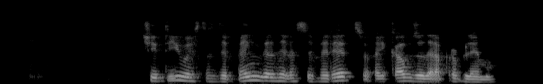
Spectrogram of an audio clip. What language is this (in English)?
Esperanto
